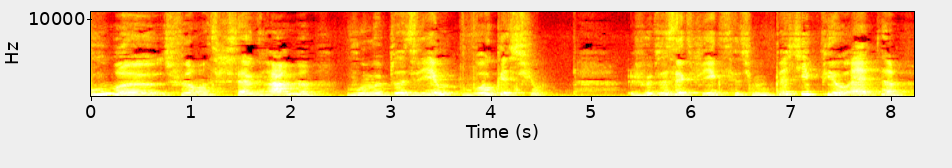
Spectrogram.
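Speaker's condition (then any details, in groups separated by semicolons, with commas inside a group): Multiple sclerosis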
